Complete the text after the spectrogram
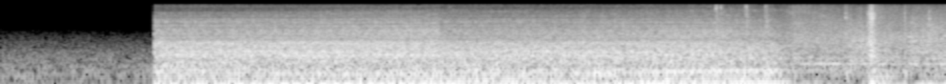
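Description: Vehicle engines roar as trucks drive over dirt.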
